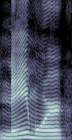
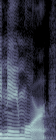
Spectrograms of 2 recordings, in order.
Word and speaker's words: Namor: is from him but there is certainly a way that a Spanish speaker or even a Mayan speaker would say Neymar versus a way that an English speaker or someone somebody who's a little bit more Western in slant might say anymore and we thought that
